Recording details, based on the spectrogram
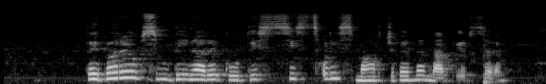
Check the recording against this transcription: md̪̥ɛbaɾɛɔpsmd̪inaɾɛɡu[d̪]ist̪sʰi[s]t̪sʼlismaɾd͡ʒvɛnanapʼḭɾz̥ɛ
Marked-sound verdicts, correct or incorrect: correct, correct

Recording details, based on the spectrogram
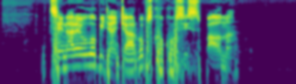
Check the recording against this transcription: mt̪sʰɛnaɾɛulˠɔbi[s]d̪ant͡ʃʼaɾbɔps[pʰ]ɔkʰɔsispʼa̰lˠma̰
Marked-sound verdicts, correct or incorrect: incorrect, incorrect

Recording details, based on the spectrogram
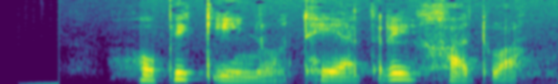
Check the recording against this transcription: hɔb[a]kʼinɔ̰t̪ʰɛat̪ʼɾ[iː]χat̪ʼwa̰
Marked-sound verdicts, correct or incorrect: incorrect, incorrect

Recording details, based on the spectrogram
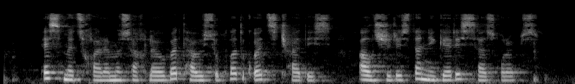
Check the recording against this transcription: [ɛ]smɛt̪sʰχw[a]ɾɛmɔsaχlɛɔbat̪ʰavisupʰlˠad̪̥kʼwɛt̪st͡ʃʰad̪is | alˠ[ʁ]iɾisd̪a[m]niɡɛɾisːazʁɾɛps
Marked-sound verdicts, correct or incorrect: correct, correct, incorrect, incorrect

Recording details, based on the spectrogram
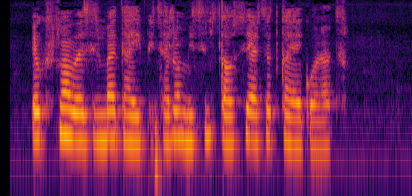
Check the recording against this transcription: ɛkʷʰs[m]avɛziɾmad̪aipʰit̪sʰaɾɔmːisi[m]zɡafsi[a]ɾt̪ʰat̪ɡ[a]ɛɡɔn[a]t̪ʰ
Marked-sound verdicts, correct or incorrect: correct, correct, correct, correct, correct

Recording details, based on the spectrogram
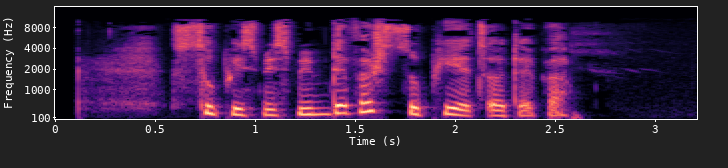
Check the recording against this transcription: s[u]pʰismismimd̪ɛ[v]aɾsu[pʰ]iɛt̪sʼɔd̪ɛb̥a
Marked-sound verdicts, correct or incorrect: correct, correct, correct

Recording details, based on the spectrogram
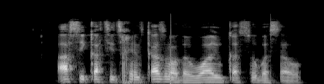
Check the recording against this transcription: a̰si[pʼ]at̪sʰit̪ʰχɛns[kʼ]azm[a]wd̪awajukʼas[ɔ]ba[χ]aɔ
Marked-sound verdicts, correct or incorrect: incorrect, correct, correct, correct, incorrect

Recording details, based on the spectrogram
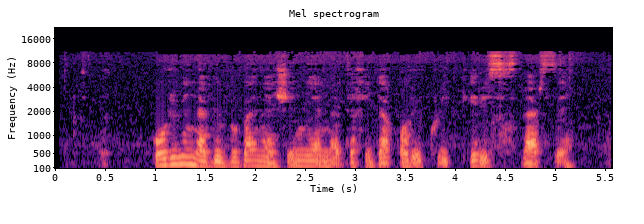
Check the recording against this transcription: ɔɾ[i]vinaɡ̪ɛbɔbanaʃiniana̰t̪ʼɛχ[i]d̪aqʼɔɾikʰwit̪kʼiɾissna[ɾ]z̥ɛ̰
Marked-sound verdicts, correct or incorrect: correct, correct, correct

